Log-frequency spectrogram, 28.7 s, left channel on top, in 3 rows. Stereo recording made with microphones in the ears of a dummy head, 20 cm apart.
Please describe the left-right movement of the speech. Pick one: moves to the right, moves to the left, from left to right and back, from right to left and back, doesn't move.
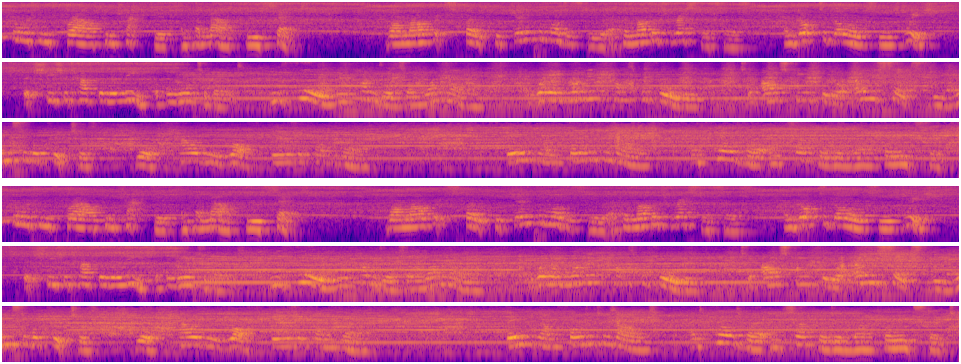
moves to the right.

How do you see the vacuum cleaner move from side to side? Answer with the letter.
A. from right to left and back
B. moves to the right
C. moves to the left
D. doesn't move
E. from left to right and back
E.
